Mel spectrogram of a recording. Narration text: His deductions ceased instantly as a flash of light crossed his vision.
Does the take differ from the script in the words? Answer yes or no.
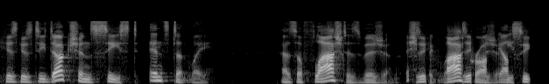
yes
